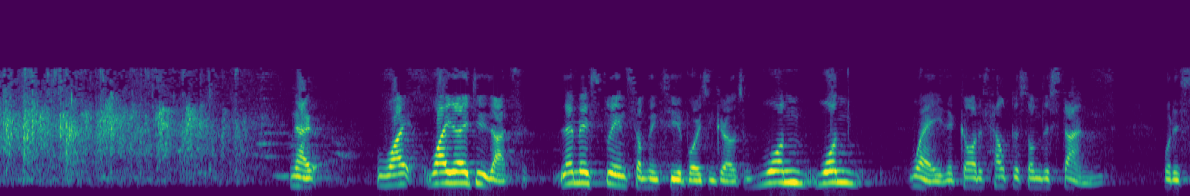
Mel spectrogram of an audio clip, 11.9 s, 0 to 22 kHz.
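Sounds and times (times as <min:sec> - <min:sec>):
audience applause: 0:00.0 - 0:02.9
speech: 0:02.9 - 0:11.8.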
